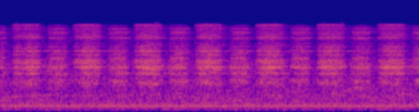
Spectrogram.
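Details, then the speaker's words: Brake rotor being turned on a brake lathe, slow finishing cut, no noise suppression fitted: even, flat cutting hiss with steady hum and soft swish each turn, no chatter or squeal; normal smooth cut. "this rotor that was not going to have any issues with with with how it sounds as long as that that flat cutting sound I'm not so I'm not sweating it at all"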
